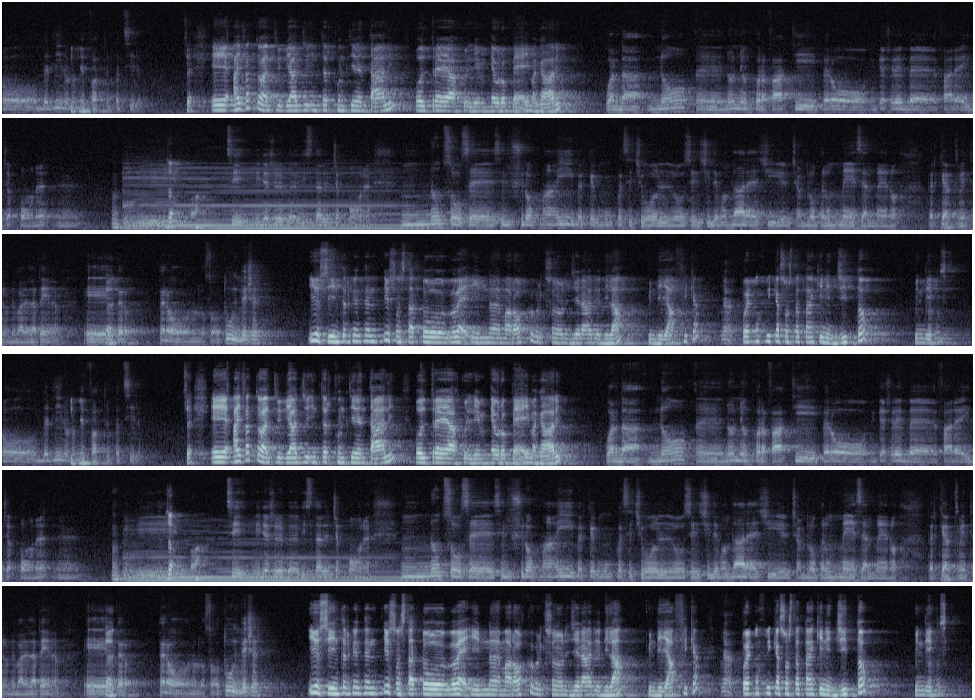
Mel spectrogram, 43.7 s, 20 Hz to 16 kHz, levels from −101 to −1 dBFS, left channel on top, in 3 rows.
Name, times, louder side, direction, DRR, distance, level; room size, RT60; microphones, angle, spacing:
voice 1, 0.0-2.1 9.1-15.8 16.4-17.4 17.9-31.1 31.5-33.1 39.9-40.2 43.0-43.2, right 1 dB, 20° right, 7 dB, 1.5 m, -43 dB
voice 2, 1.0-1.3 2.7-5.9 6.2-8.4 16.2-16.4 17.0-17.6 30.7-30.8 33.7-38.5 38.8-39.6 40.2-42.1 42.8-43.3, right 3 dB, 55° right, 12 dB, 1.0 m, -31 dB
Bowed string instrument, 16.4-21.3, right 1 dB, 85° left, 3.4 m, -45 dB
22.0 x 19.5 x 9.7 m, 1.3 s
head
